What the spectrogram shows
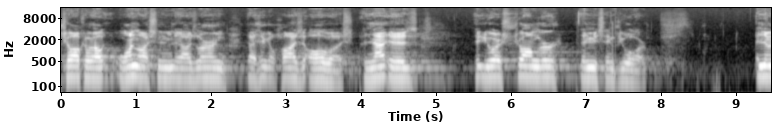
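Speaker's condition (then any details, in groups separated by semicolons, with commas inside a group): Traumatic brain injury; emergency tracheotomy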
